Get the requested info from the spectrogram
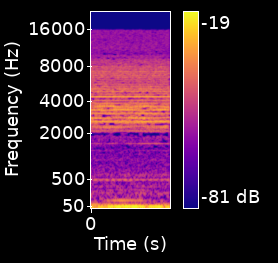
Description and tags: hard disk2
my old hard disk and his voice part.2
